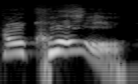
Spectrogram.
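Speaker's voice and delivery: hammed-up timid guy gushing.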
